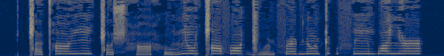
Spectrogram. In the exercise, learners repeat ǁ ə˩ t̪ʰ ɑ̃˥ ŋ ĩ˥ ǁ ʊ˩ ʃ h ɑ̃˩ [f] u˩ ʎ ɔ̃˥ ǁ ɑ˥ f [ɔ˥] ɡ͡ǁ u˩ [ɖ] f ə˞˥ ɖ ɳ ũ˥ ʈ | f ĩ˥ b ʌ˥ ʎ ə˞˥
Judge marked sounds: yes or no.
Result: no, yes, no

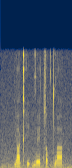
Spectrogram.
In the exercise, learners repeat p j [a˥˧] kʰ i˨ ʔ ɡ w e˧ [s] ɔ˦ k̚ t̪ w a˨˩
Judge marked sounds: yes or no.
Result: yes, no

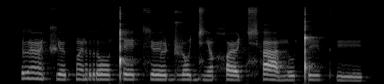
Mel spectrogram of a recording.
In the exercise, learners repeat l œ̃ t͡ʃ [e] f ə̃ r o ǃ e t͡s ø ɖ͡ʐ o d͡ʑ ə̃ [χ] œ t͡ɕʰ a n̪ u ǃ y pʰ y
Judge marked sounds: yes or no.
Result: no, yes

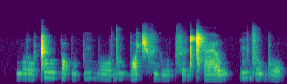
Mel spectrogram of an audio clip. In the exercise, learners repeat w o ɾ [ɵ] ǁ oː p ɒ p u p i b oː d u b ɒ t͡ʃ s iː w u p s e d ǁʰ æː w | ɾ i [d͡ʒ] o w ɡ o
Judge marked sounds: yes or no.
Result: no, no

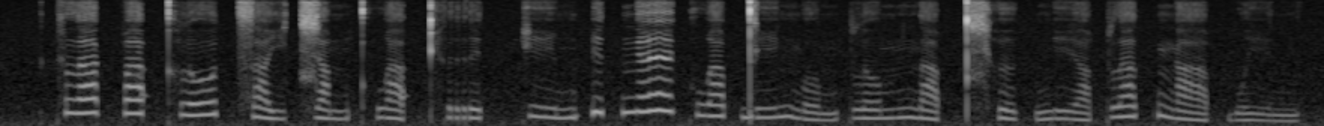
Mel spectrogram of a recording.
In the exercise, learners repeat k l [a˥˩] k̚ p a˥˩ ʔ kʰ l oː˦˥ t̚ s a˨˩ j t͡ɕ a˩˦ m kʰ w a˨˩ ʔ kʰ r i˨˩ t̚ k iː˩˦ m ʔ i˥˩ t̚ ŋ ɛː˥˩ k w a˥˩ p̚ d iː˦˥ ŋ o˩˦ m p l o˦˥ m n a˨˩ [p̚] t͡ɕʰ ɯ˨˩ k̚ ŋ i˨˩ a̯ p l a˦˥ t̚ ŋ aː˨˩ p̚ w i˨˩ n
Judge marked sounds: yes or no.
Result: yes, yes

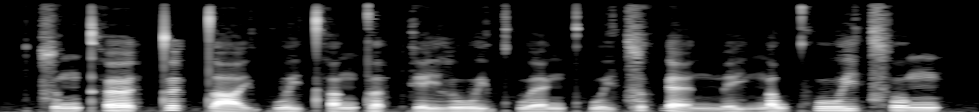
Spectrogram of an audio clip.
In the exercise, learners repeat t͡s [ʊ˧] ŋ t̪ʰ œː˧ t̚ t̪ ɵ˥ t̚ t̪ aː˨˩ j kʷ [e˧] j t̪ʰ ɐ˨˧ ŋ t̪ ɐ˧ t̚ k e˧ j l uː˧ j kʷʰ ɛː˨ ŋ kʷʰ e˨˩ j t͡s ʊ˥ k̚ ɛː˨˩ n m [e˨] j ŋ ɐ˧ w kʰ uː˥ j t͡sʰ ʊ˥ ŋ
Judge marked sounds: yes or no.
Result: no, no, yes

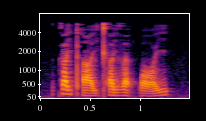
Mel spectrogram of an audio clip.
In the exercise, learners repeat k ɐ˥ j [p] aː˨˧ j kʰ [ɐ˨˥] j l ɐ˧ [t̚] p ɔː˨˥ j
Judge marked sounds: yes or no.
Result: no, no, yes

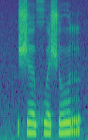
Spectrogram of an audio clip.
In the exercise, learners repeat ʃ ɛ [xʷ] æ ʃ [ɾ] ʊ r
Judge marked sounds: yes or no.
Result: yes, yes

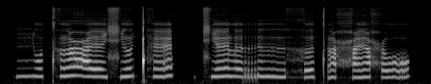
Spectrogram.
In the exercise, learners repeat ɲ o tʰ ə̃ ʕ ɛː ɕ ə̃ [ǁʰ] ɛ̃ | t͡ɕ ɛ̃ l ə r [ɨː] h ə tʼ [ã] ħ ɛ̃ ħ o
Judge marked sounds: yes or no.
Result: no, yes, no

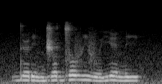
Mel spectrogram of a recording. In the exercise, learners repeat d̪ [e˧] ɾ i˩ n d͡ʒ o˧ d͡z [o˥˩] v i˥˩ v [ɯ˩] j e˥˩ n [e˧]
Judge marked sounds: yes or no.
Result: no, no, yes, no

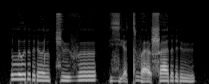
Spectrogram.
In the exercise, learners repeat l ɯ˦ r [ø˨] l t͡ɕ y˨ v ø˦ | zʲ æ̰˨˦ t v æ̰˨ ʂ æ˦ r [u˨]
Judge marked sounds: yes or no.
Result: yes, no

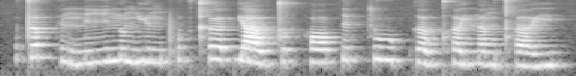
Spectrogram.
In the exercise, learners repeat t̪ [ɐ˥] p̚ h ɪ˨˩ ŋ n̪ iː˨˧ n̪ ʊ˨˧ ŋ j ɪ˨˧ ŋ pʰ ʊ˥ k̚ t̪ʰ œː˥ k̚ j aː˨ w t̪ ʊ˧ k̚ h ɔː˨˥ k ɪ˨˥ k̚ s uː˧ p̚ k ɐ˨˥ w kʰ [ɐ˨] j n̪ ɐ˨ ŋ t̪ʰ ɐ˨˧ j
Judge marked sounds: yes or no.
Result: yes, no

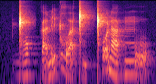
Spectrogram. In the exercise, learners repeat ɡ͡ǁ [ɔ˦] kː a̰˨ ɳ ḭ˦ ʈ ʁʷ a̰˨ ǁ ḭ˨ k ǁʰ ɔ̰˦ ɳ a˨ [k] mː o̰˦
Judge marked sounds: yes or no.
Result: no, yes

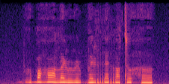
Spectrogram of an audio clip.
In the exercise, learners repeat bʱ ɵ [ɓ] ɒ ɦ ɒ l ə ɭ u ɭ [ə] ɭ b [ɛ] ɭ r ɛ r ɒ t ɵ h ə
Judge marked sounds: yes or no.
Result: yes, no, yes

